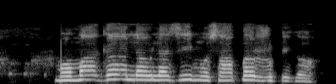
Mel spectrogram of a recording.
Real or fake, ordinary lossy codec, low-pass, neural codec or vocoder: fake; Opus, 16 kbps; 7.2 kHz; vocoder, 22.05 kHz, 80 mel bands, WaveNeXt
